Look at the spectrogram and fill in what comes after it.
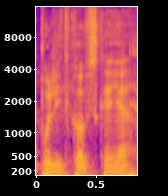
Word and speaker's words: Politkovskaya: Et je pense à cette femme, cette très grande journaliste, dont j'ai du mal à prononcer le nom correctement, Anna Politkovskaya. – Politkovskaya, oui.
